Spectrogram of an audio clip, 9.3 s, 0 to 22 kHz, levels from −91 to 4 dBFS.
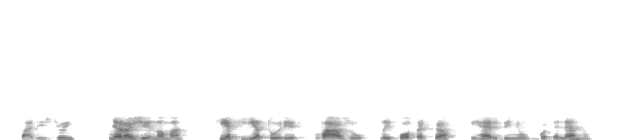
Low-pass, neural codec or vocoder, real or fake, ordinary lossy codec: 3.6 kHz; none; real; MP3, 32 kbps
